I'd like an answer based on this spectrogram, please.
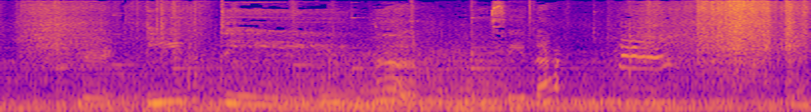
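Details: Siamese cat meowing: several short, bending meows come in quick succession over loud background music, with a person talking nearby.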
